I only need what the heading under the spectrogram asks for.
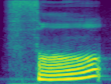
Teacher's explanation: vraiment une nasale, tout dans le nez, pas de N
